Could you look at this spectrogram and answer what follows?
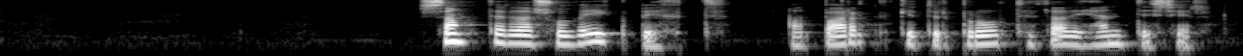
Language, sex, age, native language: Icelandic, female, 40-49, Icelandic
